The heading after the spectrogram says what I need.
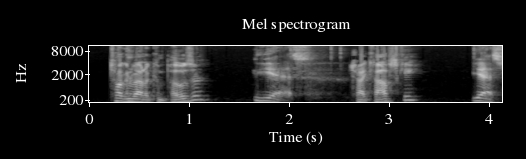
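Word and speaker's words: Tchaikovsky: you talking about talking about a composer yes chaikovsky yes chaikovsky thank you I can't say it what you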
